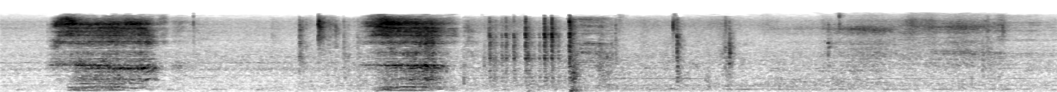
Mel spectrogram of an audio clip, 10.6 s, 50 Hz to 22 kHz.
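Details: Two loud, harsh snoring breaths a few seconds apart, followed by rustling and clicking room noise; snoring recorded 12/25/07.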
